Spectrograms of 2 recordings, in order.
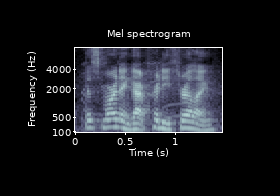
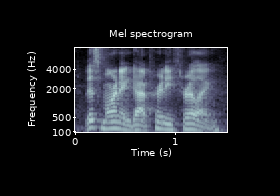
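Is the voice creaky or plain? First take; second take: plain; creaky. First: It is read in a plain, ordinary voice. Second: It is said in a put-on, creaky voice.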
